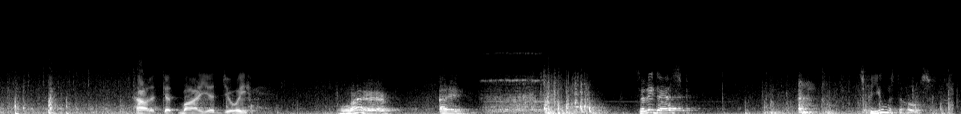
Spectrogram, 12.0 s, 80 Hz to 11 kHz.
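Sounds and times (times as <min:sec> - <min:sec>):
telephone bell ringing: 0:06.0 - 0:07.0.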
